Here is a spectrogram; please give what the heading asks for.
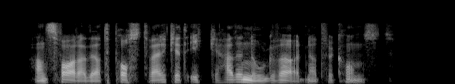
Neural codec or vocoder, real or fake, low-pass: none; real; 7.2 kHz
